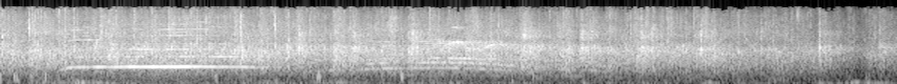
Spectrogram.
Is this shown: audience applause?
yes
